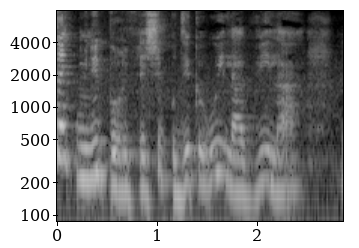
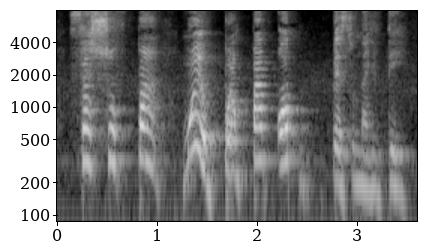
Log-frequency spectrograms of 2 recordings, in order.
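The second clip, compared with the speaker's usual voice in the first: loud mocking boast; 6 semitones higher, 7 dB louder than usual. Shown as a demonstration. Rival insulted on a live stream, answered with a loud taunt. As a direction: shout it higher and louder.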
